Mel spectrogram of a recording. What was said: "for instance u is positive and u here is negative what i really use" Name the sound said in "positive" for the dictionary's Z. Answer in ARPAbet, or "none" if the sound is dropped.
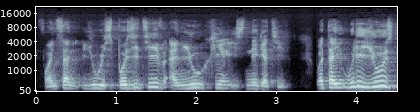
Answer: Z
